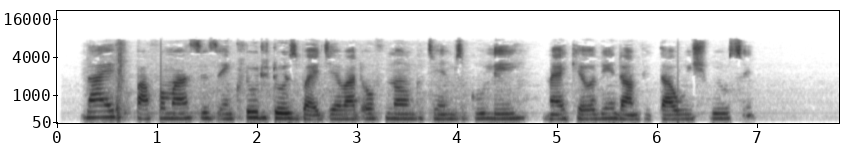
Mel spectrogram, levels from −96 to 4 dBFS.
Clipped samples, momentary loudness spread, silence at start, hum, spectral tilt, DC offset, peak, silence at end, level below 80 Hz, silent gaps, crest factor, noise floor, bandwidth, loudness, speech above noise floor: under 0.1%; 7 LU; 0.25 s; none; -4 dB/octave; under 0.1%; -2 dBFS; 0.85 s; -54 dBFS; none; 16 dB; -65 dBFS; 8 kHz; -17 LUFS; 48 dB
